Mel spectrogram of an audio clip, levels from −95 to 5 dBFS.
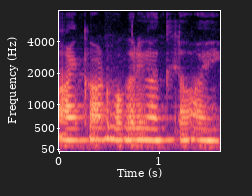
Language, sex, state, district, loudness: Marathi, female, Maharashtra, Dhule, -13 LUFS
